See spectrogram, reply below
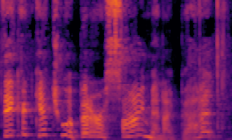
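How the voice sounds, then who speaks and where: A woman voicing an excitable, competitive, boastful boy in a children's storybook reading. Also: very high voice, brisk, voice pushed up, full character voice. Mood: curious, concerned.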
